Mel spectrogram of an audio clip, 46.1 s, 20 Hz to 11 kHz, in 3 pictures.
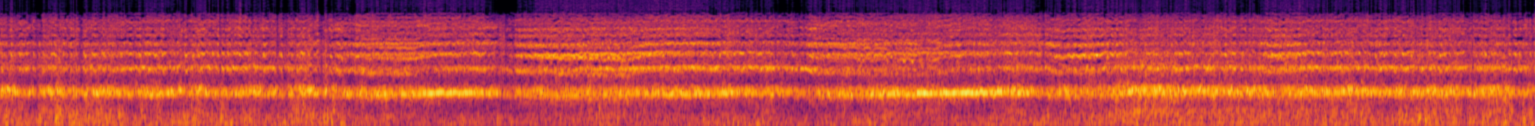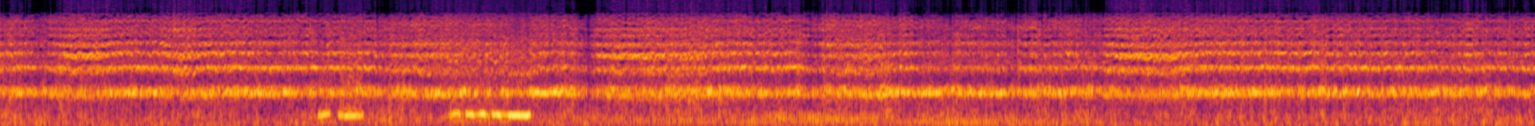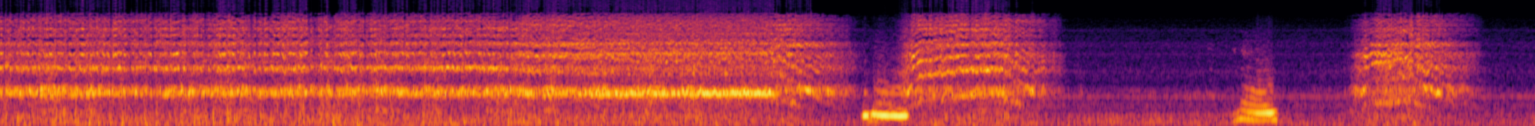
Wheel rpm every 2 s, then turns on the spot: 230, 230, 220, 230, 220, 220, 230, 230, 230, 230, 210, 220, 230, 230, 230, 230, 230, 230, 210, 100, 80, 0, 40.
44-46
